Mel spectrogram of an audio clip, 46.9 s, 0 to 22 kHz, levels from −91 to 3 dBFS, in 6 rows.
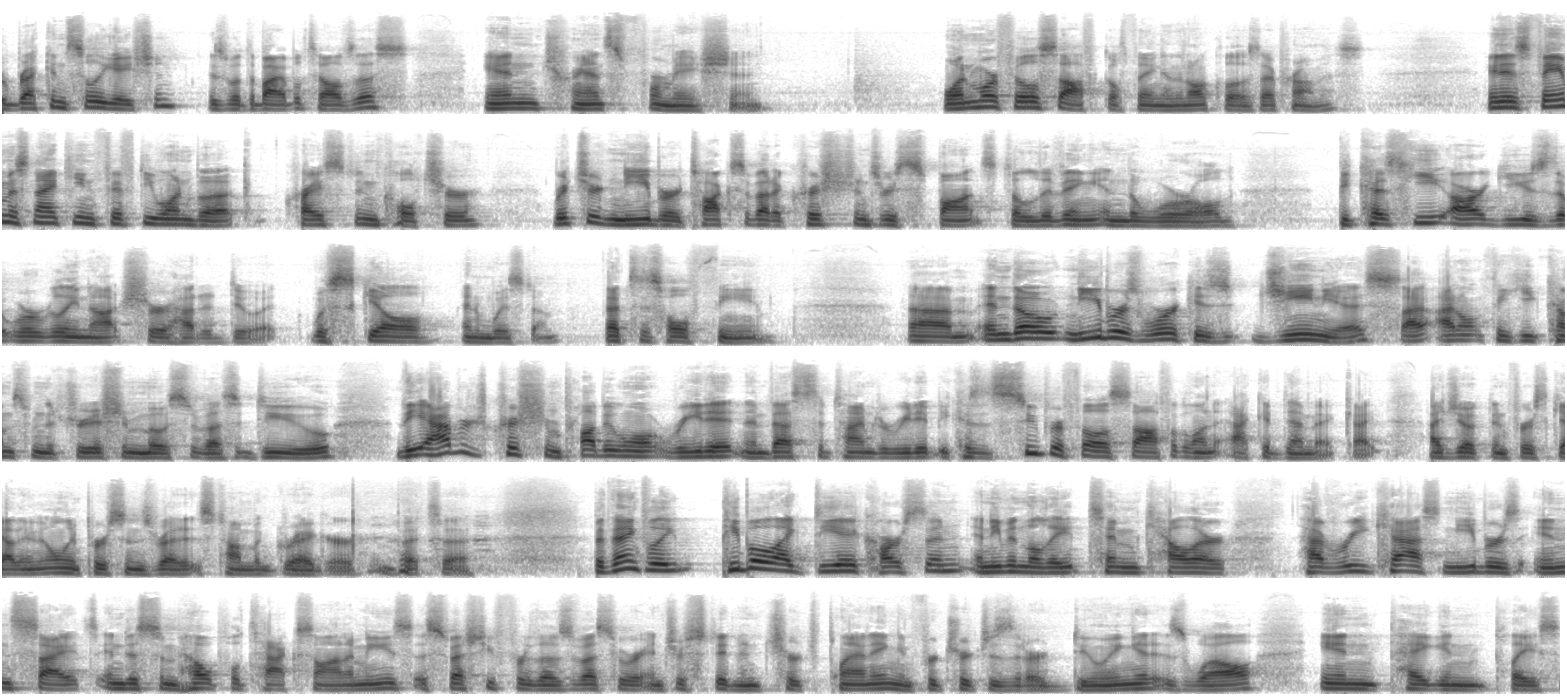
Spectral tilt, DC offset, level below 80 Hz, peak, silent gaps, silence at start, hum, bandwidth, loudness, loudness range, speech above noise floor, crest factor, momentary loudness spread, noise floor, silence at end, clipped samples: -5.5 dB/octave; under 0.1%; -68 dBFS; -2 dBFS; none; 0 s; none; 14 kHz; -23 LUFS; 4 LU; 38 dB; 20 dB; 9 LU; -60 dBFS; 0 s; under 0.1%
